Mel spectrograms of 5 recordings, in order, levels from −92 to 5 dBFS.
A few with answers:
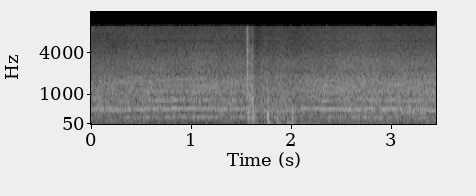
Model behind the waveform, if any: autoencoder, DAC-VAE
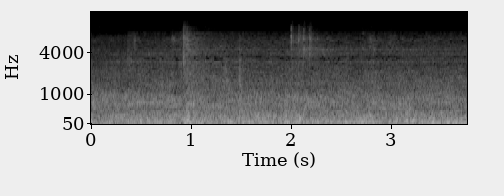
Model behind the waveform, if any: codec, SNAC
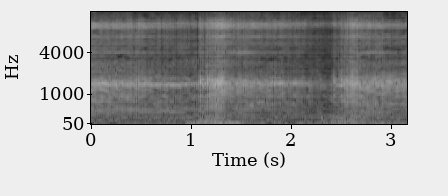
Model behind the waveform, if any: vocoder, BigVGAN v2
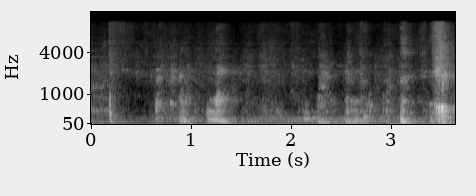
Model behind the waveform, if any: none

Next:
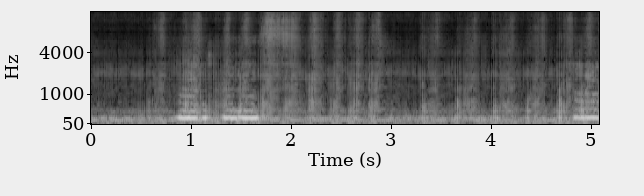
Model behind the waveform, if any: vocoder, BigVGAN v2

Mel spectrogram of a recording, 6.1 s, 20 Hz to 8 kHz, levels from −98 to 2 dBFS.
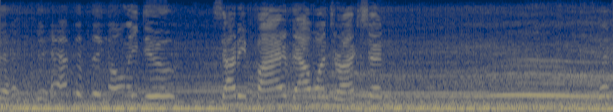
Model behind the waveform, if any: none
